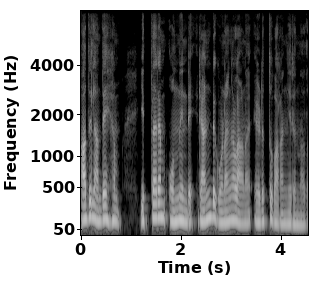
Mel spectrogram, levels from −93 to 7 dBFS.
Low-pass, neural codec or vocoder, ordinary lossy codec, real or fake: none; none; none; real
